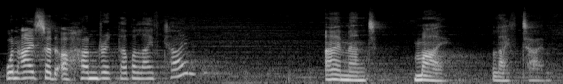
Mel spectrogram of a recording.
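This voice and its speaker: Haughty game scientist lady, sardonic n bossy, swoopy highish voice. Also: expressive, measured pace, a bit bright. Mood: smug, teasing. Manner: theatrical, condescending, commanding. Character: haughty, sardonic genius woman scientist, impatient and self-assured. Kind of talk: video game voice acting. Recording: long hall reverb with music behind.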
